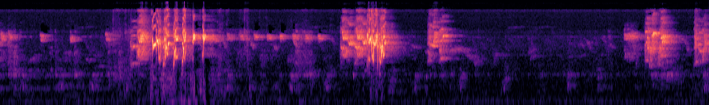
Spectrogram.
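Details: Caged lovebird chattering to prompt other lovebirds to sing: a fast run of loud rasping chirps, then a buzzy burst, then a long pause before more scratchy high twitters.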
